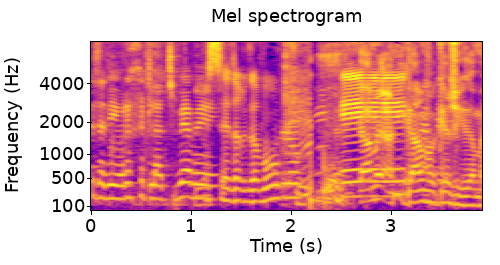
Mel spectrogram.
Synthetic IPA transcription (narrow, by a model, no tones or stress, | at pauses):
zanioleχetleat͡sbiabesedeʁɡamu | aaniɡamːevakeʃɡam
